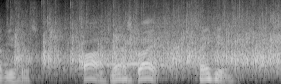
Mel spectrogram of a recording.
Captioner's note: audience clapping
